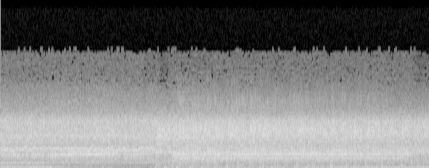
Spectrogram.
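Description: Black metal band playing: distorted electric guitars, bass and drums from a four-track recording, with the riff changing about three seconds in.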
